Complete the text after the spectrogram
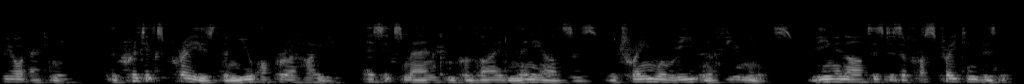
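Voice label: male speech; SiSEC10; underdetermined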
